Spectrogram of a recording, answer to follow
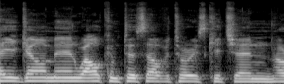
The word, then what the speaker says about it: Salvatore: YouTube fans how you going man welcome to salvator's Kitchen all right today we're going to do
